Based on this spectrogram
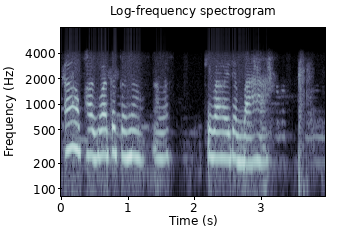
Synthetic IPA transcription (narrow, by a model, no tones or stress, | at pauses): ɔpʰaɡbat̪ɔt̪unɔa̰maɾ | kibaɦojt͡ʃʰabaɦa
